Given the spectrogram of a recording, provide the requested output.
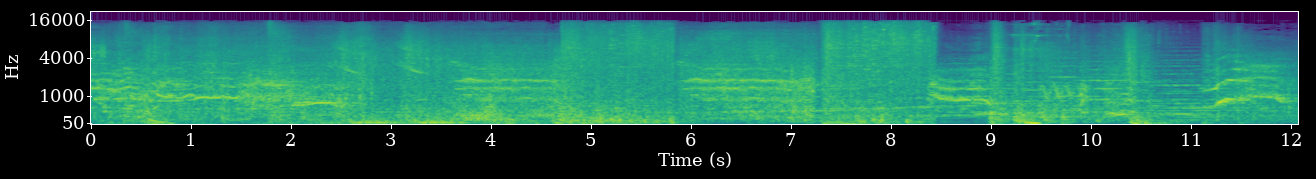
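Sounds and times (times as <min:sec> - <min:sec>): glass shattering: 0:07.2 - 0:09.8.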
